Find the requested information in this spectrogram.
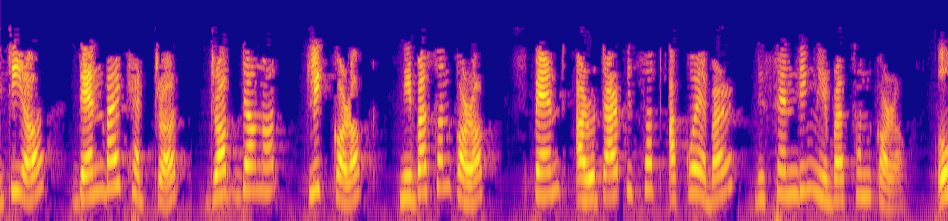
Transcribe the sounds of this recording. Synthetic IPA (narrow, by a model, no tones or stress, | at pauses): itiɔ | dɛnbajkʰɛtɹɔt | dɹɔp̚dawnɔt̚ | klikːɔɹɔk̚ | niɹbasɔnkɔɹɔk̚ | spɛndaɹutaɹpisɔtʰakoɛbaɹ | disɛndiŋniɹbasɔnkɔɹɔk̚ | o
